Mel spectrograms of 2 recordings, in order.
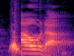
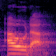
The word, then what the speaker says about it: out of: Let's talk about a common reduction, outa. Out of, side by side, you can pronounce as outa, outa.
